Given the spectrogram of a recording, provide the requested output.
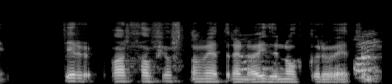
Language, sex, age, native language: Icelandic, male, 18-19, Icelandic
